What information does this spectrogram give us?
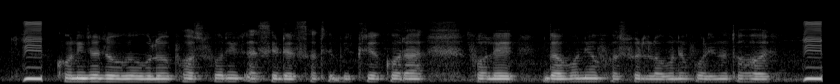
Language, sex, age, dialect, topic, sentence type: Bengali, male, 18-24, Standard Colloquial, agriculture, statement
